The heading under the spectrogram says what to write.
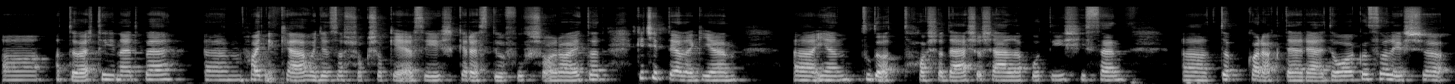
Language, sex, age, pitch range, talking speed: Hungarian, female, 20-39, 190-220 Hz, 100 wpm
